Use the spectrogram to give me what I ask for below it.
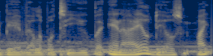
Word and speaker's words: NIL: entertainment attorney and um nil attorney is that the right way to say it are you it's not an niil attorney is it sort of we are yep you that's that's accurate okay that's accurate it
